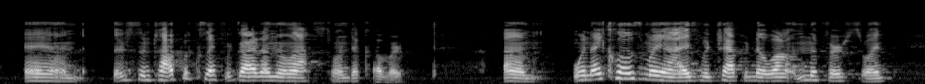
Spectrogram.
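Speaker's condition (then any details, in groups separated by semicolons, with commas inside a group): Brain injury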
